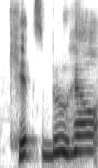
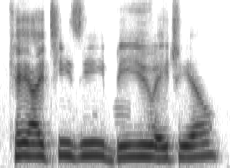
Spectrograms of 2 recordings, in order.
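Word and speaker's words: Kitzbühel: you help me with this pronunciation kits boo hell austria k-i-t-z b-u-h-e-l kitts boo hole kiss goal kitzbuh kisabo australia back in february of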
